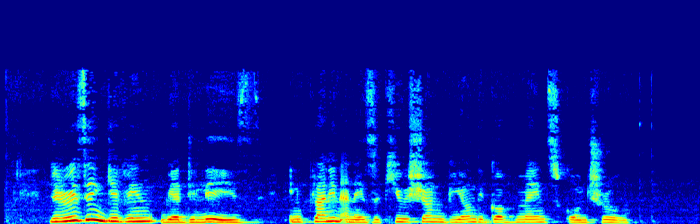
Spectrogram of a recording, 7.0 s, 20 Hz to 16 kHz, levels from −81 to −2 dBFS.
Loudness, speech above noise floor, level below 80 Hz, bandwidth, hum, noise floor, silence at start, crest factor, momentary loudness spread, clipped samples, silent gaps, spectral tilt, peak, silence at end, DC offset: -17 LUFS; 45 dB; -62 dBFS; 11.5 kHz; none; -61 dBFS; 0.5 s; 16 dB; 14 LU; under 0.1%; none; -7 dB/octave; 0 dBFS; 0.75 s; under 0.1%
